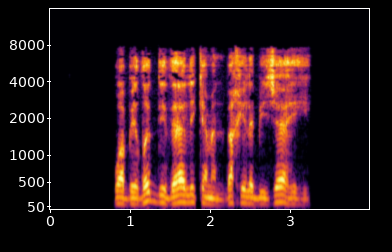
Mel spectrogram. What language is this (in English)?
Arabic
